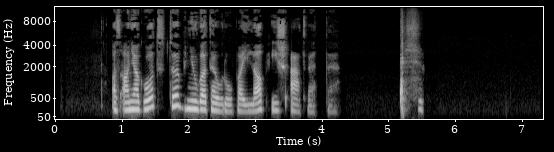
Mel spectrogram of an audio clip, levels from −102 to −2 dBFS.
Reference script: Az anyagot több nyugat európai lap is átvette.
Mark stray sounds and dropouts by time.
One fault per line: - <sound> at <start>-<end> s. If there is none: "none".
- sneeze at 5.2-5.5 s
